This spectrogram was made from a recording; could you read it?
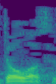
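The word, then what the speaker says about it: dolos (δόλος): It's pronounced dolos as best I understand.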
